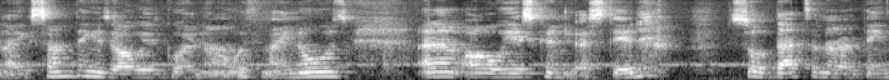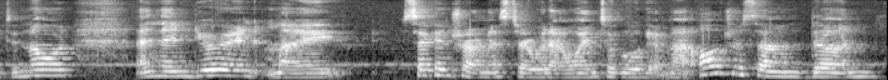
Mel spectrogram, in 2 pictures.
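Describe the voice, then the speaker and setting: Young woman, stuffy-nosed, frank home vlogger; lower voice, roomy sound from a distant mic. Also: slight background noise. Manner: candid, chatty, laughing often. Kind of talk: casual pregnancy chat. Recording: echoey room, mic at a distance.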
